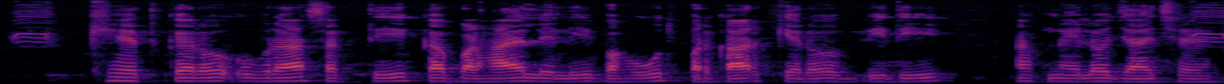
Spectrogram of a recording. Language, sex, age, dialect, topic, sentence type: Maithili, male, 18-24, Angika, agriculture, statement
